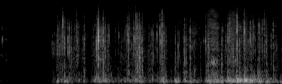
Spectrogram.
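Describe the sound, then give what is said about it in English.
A plastic gas-station candy bag holding hundreds of pieces crinkles and rustles as it is opened and handled. After a short silence comes a loud, continuous run of crackly crumpling with irregular sharper crunches and no talk. “Well, let me check the bag.”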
